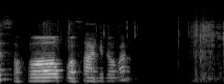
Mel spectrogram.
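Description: A voice speaking, then near the end a brief crinkle of a diaper pack's plastic wrapping as a hand pulls at it.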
